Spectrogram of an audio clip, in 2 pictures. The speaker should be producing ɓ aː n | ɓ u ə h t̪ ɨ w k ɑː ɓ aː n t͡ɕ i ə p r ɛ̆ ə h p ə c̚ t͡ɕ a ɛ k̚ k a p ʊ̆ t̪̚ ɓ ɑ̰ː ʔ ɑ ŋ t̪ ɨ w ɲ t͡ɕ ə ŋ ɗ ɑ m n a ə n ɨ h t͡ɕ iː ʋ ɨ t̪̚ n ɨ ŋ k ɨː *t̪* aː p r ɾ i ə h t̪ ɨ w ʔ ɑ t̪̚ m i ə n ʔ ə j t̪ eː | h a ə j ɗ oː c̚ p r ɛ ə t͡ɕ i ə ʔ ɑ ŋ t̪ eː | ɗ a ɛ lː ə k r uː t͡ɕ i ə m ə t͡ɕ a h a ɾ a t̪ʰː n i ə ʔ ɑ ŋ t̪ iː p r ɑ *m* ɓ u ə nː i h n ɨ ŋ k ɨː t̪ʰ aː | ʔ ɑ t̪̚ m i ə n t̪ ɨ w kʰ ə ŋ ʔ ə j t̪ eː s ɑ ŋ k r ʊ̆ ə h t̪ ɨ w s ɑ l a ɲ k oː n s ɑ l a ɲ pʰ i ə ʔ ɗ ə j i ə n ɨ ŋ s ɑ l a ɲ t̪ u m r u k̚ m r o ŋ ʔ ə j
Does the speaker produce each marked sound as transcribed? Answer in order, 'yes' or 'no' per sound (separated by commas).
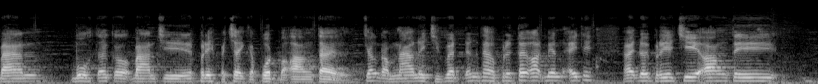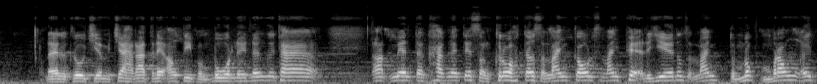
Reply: no, yes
